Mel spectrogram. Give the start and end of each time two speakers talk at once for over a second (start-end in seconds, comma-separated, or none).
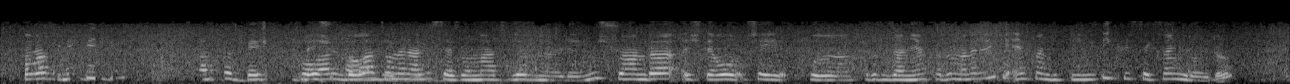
3.0-4.6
